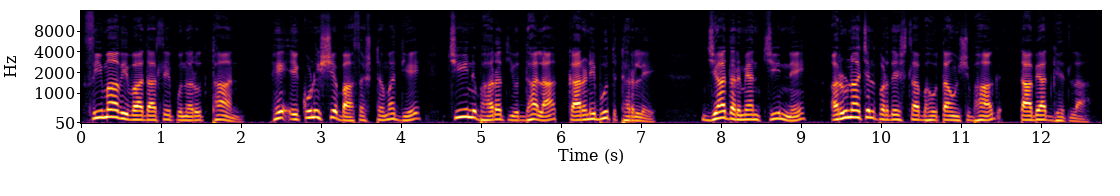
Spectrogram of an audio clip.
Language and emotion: Marathi, neutral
